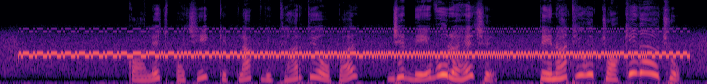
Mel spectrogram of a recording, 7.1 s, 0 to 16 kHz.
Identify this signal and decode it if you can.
NAVTEX (SITOR-B), 100 baud, 170 Hz shift, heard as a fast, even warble, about 1360 Hz centre, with speech in Gujarati. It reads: ZCZC TB17 FIRING EXERCISE 14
